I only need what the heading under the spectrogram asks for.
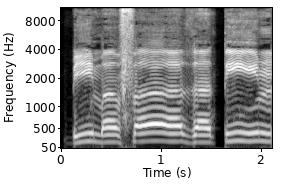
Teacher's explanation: Bima faman asli zatim, tanwin bertemu mim, idgham bi gunnah kamil IBG. Bima fazatim, dengung sempurna, tutup bibir, tutup sempurna.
